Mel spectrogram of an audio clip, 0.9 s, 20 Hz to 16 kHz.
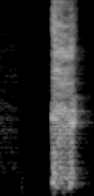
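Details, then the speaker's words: Adult man getting over a cold: a single short, harsh cough in a quiet room. "it is the state of Israel's 75th birthday also you will hear me coughing"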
